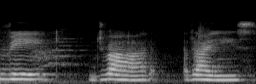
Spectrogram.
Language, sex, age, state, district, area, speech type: Marathi, female, 45-60, Maharashtra, Osmanabad, rural, spontaneous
